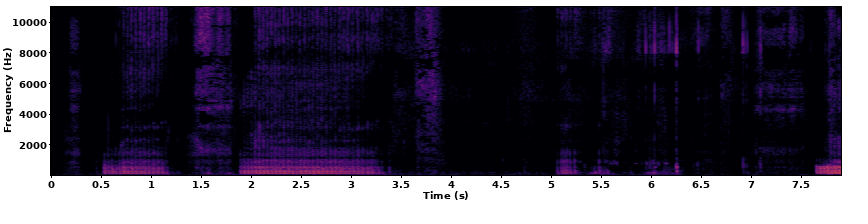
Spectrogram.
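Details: Cream Poodle growling indoors while guarding something from being taken. Low, rough growls come in bursts: one short, then a longer rumble of over a second, followed by brief murmurs and a fresh growl at the end.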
